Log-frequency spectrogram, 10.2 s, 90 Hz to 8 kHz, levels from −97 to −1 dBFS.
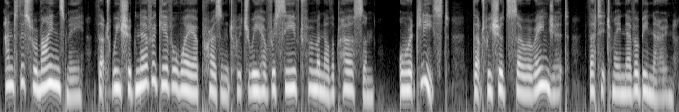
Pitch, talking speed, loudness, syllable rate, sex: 210 Hz, 200 wpm, -16 LUFS, 5.2 syllables/s, female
